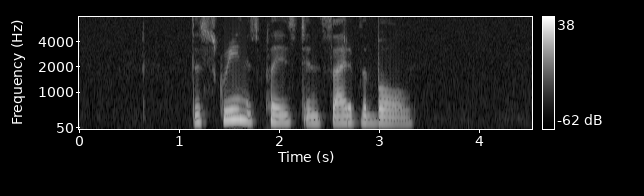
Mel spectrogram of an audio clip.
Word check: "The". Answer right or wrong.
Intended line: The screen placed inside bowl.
right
